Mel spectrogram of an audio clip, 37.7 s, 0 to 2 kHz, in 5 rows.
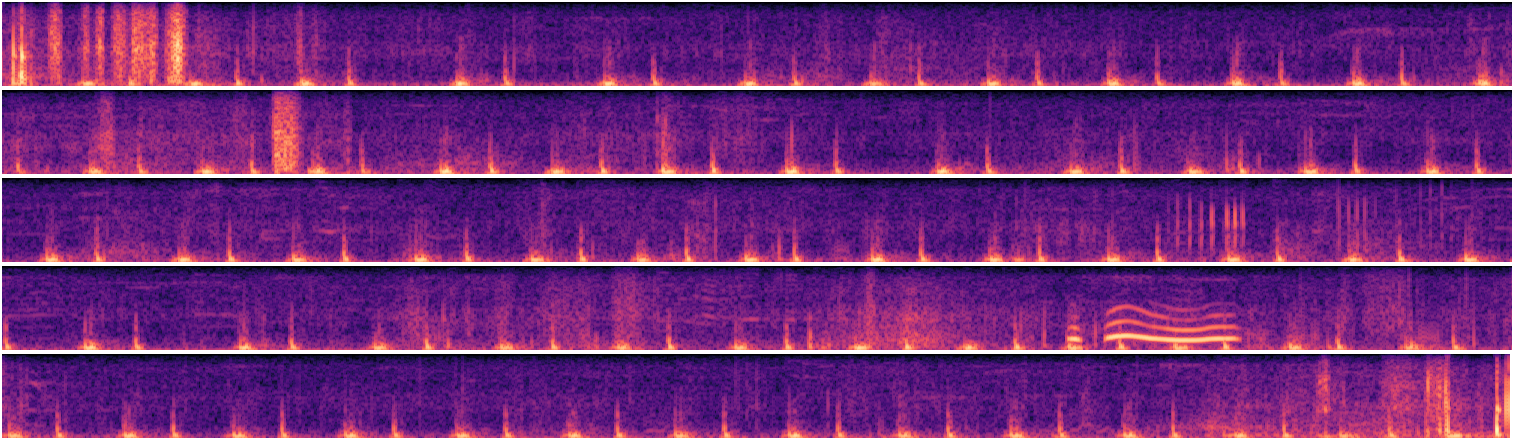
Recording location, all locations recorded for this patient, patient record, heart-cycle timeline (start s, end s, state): pulmonary valve (PV)
aortic valve (AV)+pulmonary valve (PV)+tricuspid valve (TV)+mitral valve (MV)
#Age: Child
#Sex: Female
#Height: 142.0 cm
#Weight: 32.4 kg
#Pregnancy status: False
#Murmur: Absent
#Murmur locations: nan
#Most audible location: nan
#Systolic murmur timing: nan
#Systolic murmur shape: nan
#Systolic murmur grading: nan
#Systolic murmur pitch: nan
#Systolic murmur quality: nan
#Diastolic murmur timing: nan
#Diastolic murmur shape: nan
#Diastolic murmur grading: nan
#Diastolic murmur pitch: nan
#Diastolic murmur quality: nan
#Outcome: Abnormal
#Campaign: 2014 screening campaign
0.00	1.99	unannotated
1.99	2.26	diastole
2.26	2.38	S1
2.38	2.50	systole
2.50	2.60	S2
2.60	3.00	diastole
3.00	3.12	S1
3.12	3.24	systole
3.24	3.34	S2
3.34	3.70	diastole
3.70	3.82	S1
3.82	3.94	systole
3.94	4.04	S2
4.04	4.32	diastole
4.32	4.44	S1
4.44	4.58	systole
4.58	4.66	S2
4.66	4.92	diastole
4.92	5.04	S1
5.04	5.16	systole
5.16	5.26	S2
5.26	5.52	diastole
5.52	5.64	S1
5.64	5.76	systole
5.76	5.86	S2
5.86	6.14	diastole
6.14	6.26	S1
6.26	6.38	systole
6.38	6.48	S2
6.48	6.74	diastole
6.74	6.86	S1
6.86	6.98	systole
6.98	7.08	S2
7.08	7.36	diastole
7.36	7.48	S1
7.48	7.62	systole
7.62	7.70	S2
7.70	7.98	diastole
7.98	8.10	S1
8.10	8.22	systole
8.22	8.32	S2
8.32	8.54	diastole
8.54	8.66	S1
8.66	8.78	systole
8.78	8.86	S2
8.86	9.10	diastole
9.10	9.20	S1
9.20	9.34	systole
9.34	9.42	S2
9.42	9.72	diastole
9.72	9.84	S1
9.84	9.98	systole
9.98	10.08	S2
10.08	10.30	diastole
10.30	10.40	S1
10.40	10.54	systole
10.54	10.62	S2
10.62	10.84	diastole
10.84	10.96	S1
10.96	11.08	systole
11.08	11.18	S2
11.18	11.46	diastole
11.46	11.58	S1
11.58	11.70	systole
11.70	11.81	S2
11.81	12.22	diastole
12.22	12.34	S1
12.34	12.46	systole
12.46	12.56	S2
12.56	12.88	diastole
12.88	13.00	S1
13.00	13.14	systole
13.14	13.22	S2
13.22	13.48	diastole
13.48	13.60	S1
13.60	13.72	systole
13.72	13.82	S2
13.82	14.06	diastole
14.06	14.18	S1
14.18	14.30	systole
14.30	14.40	S2
14.40	14.66	diastole
14.66	14.78	S1
14.78	14.90	systole
14.90	15.00	S2
15.00	15.30	diastole
15.30	15.42	S1
15.42	15.56	systole
15.56	15.66	S2
15.66	15.98	diastole
15.98	16.08	S1
16.08	16.22	systole
16.22	16.32	S2
16.32	16.54	diastole
16.54	16.66	S1
16.66	16.80	systole
16.80	16.88	S2
16.88	17.16	diastole
17.16	17.28	S1
17.28	17.40	systole
17.40	17.50	S2
17.50	17.74	diastole
17.74	17.86	S1
17.86	17.98	systole
17.98	18.08	S2
18.08	18.26	diastole
18.26	18.38	S1
18.38	18.50	systole
18.50	18.60	S2
18.60	18.80	diastole
18.80	18.92	S1
18.92	19.04	systole
19.04	19.14	S2
19.14	19.44	diastole
19.44	19.56	S1
19.56	19.68	systole
19.68	19.78	S2
19.78	20.04	diastole
20.04	20.14	S1
20.14	20.28	systole
20.28	20.36	S2
20.36	20.62	diastole
20.62	20.74	S1
20.74	20.86	systole
20.86	20.96	S2
20.96	21.22	diastole
21.22	21.34	S1
21.34	21.46	systole
21.46	21.56	S2
21.56	21.82	diastole
21.82	21.94	S1
21.94	22.08	systole
22.08	22.16	S2
22.16	22.40	diastole
22.40	22.52	S1
22.52	22.66	systole
22.66	22.74	S2
22.74	23.04	diastole
23.04	23.16	S1
23.16	23.30	systole
23.30	23.40	S2
23.40	23.82	diastole
23.82	23.94	S1
23.94	24.08	systole
24.08	24.18	S2
24.18	24.50	diastole
24.50	24.62	S1
24.62	24.76	systole
24.76	24.84	S2
24.84	25.14	diastole
25.14	25.26	S1
25.26	25.38	systole
25.38	25.48	S2
25.48	25.72	diastole
25.72	25.84	S1
25.84	25.96	systole
25.96	26.06	S2
26.06	26.30	diastole
26.30	26.42	S1
26.42	26.56	systole
26.56	26.64	S2
26.64	26.90	diastole
26.90	27.02	S1
27.02	27.16	systole
27.16	27.26	S2
27.26	27.46	diastole
27.46	27.56	S1
27.56	27.70	systole
27.70	27.80	S2
27.80	28.00	diastole
28.00	37.74	unannotated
